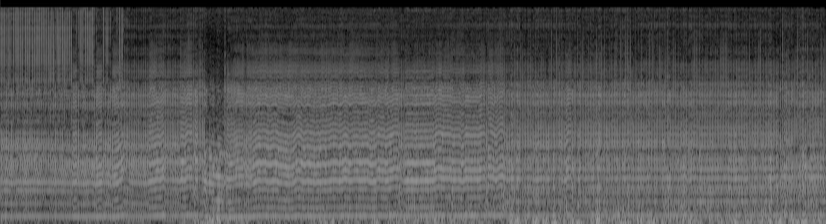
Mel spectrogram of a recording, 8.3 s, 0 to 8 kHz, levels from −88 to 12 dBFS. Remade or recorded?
recorded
